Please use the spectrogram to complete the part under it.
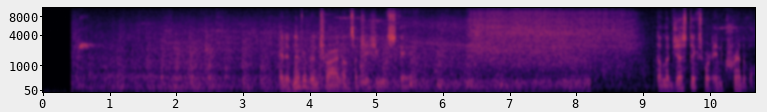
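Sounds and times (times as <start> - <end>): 
train cars loaded with travelling spectacles clattering over rails: 0.4 - 8.7
speech: 3.6 - 6.1, 9.2 - 10.6.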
